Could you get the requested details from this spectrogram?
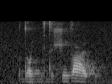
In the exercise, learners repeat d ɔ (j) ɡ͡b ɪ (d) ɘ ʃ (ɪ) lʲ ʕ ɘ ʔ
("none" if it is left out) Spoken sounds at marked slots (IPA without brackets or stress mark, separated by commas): j, d, ɪ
